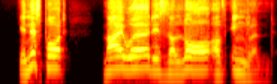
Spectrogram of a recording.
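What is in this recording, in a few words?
English male; Pirates Of The Caribbean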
